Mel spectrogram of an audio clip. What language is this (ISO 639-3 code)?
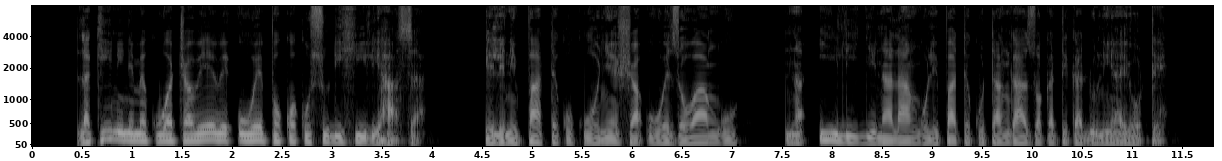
swa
